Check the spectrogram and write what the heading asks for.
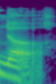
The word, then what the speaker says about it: Nord: La mer du Nord. Final D not pronounced.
